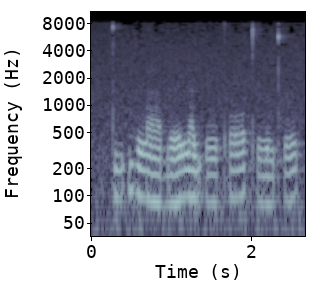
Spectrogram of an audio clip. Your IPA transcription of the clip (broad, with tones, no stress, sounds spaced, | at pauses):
t̪ i˩˧ ʔ i˥˨ ə̯ ŋ aː˧˩ b ɛː˩˧ n a˧ j ʔ oː˩ pʰ ɔː˧˥ t̪ʰ ɤː˩ m t̪ʰ o˧˥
